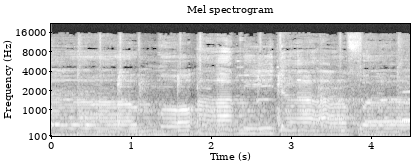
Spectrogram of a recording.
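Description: Devotional chant sung over sustained instrumental music, a slow melodic vocal line with a steady low drone beneath.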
